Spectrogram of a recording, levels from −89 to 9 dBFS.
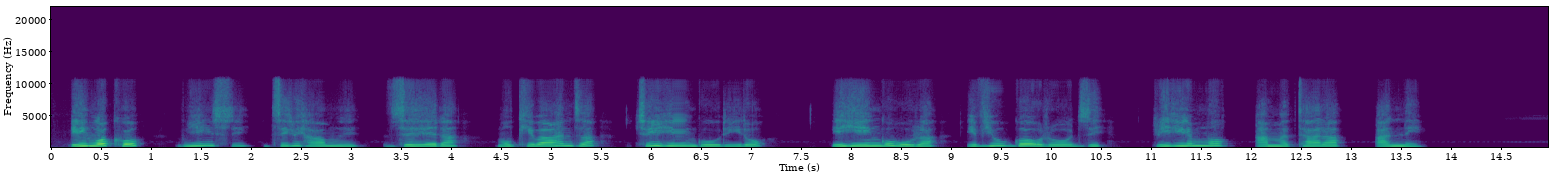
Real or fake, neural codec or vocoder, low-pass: fake; codec, 16 kHz in and 24 kHz out, 0.6 kbps, FocalCodec, streaming, 2048 codes; 10.8 kHz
